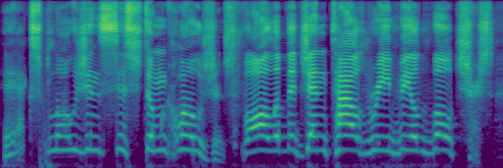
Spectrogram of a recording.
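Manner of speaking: like the ears ringing after a flashbang; ringing-ears eerie voice. Shown as a demonstration. Rapper demonstrating the post-flashbang part, very high and slow. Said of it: "you got that ringing all of a sudden coming into your ears".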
